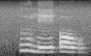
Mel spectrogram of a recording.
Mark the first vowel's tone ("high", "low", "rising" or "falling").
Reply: falling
